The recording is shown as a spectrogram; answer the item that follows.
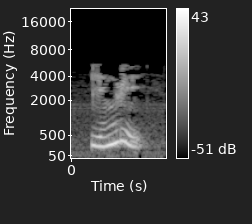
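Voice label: "盈利", Mandarin Chinese; hsk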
